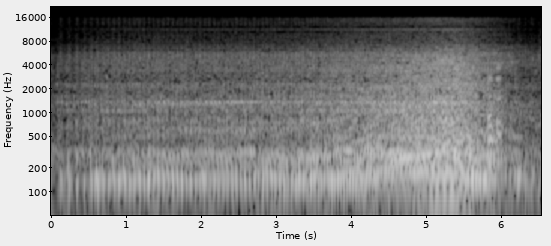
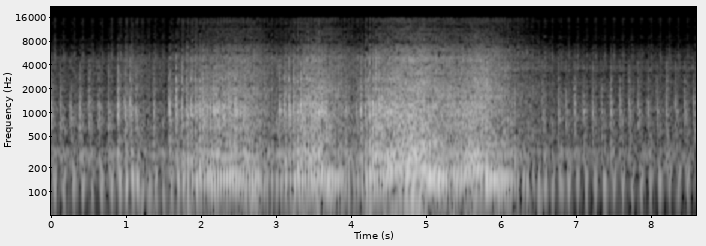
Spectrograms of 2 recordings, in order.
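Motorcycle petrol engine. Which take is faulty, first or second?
second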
